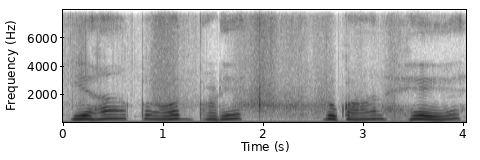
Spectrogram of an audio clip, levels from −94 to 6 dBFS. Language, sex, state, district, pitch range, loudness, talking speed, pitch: Hindi, female, Madhya Pradesh, Bhopal, 235-270 Hz, -16 LUFS, 75 wpm, 250 Hz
